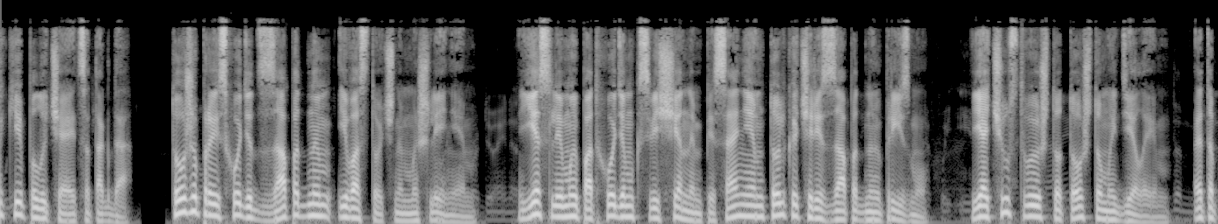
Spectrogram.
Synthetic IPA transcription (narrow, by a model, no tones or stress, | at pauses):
kʲɪpəlˠʊt͡ɕæjɪt̪sət̪ɐɡd̪a̰ | t̪o̞ʐɨpɾəɪsxo̞dʲɪt̪zzapəd̪nɨmivɐst̪o̞t͡ɕnɨmːɨʂlʲenʲɪ̰jə̰m | jesʲlʲɪmɨpɐt̪xo̞dʲɪmksvʲɪɕːe̞nːɨmpʲɪsanʲɪjəmt̪o̞lʲkət͡ɕɪɾʲɪzːapəd̪nʊjʊpɾʲizmʊ̰ | jat͡ɕust̪vʊjʊʂt̪o̞t̪o̞ʂt̪o̞mɨdʲe̞̰lˠə̰jɪ̰m | ɛt̪ə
